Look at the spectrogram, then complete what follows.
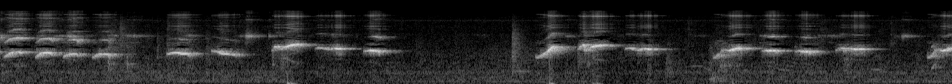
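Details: Quaker parrot kept as a pet whistles long strings of bright, tonal notes, some rising sharply then falling, grouped in bursts with a few seconds' silence between them.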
